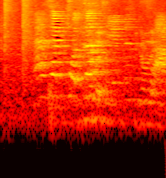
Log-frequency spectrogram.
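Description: Young children's voices, talking and calling out in the room, loudest about a second in.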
